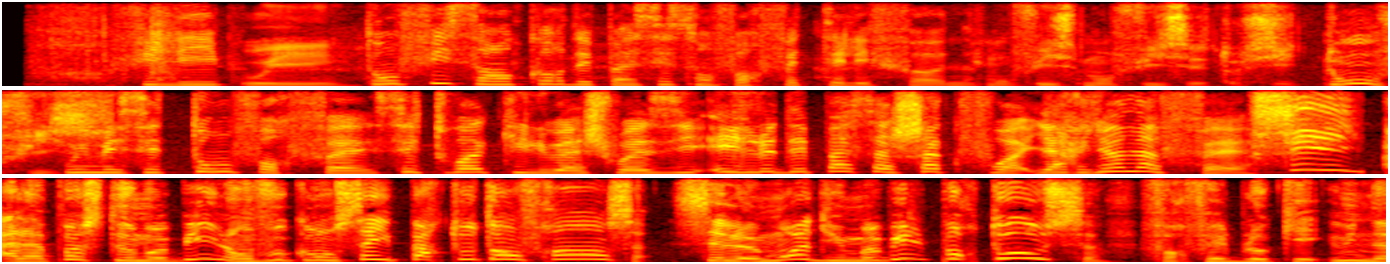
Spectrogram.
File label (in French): radio pub spot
